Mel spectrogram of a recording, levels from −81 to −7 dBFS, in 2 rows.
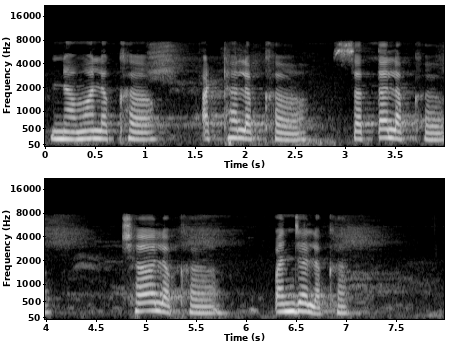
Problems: none marked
